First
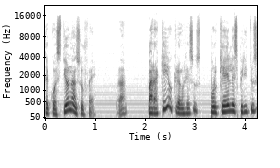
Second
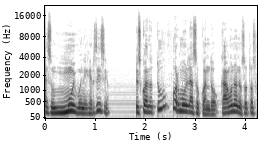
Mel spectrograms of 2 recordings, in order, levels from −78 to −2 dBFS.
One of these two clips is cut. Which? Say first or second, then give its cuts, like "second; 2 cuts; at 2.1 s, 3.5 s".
first; 2 cuts; at 2.0 s, 3.1 s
